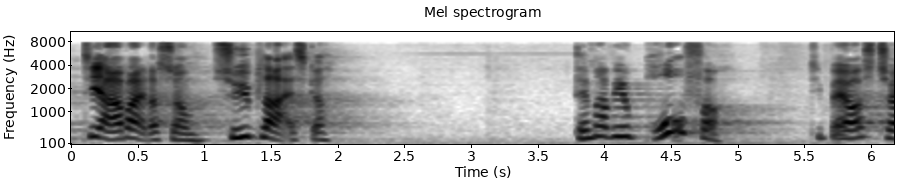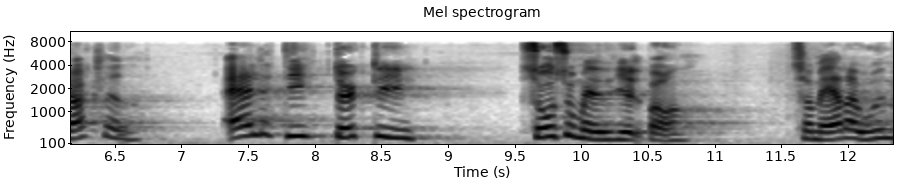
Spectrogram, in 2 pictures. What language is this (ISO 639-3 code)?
dan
